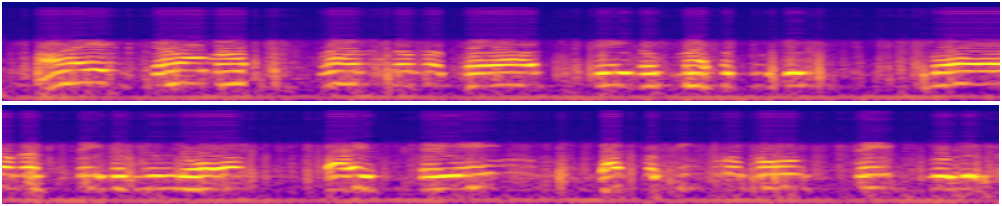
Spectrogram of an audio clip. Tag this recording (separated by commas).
man speaking, Speech, monologue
